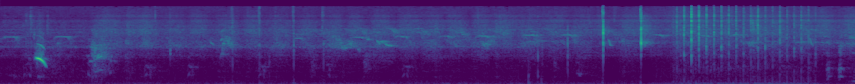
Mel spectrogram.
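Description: A short bird squawk gliding down in pitch about half a second in, over faint background chirping. Near the end comes a quick flurry of wingbeats as a young red-breasted parakeet takes off.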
